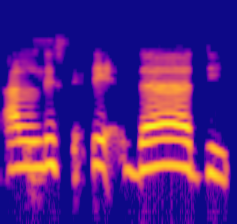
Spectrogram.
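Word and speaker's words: الاستعداد: sekali lagi alistiad alistidad ini langsung dibaca alistiadi ya Jadi hamzahnya ini dihilangkan di dalam bahasa Arab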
